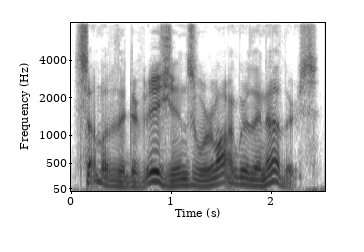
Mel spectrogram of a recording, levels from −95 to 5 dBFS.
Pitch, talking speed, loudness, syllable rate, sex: 115 Hz, 190 wpm, -17 LUFS, 5.4 syllables/s, male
